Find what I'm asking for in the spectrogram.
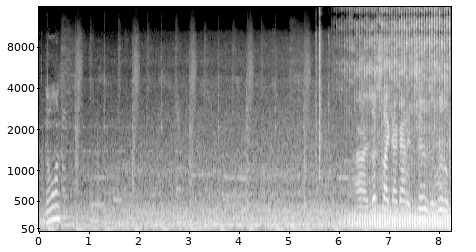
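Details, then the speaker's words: Boom Vader Grom clone small single after installing a Mikuni knockoff carburetor, adjusted to idle around 2,000 RPM; quiet start, then catches into a quick, regular, steady fast idle. Normal idle. "did an adjustment, got it idling at around 2,000 RPM. That is where we have to be."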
